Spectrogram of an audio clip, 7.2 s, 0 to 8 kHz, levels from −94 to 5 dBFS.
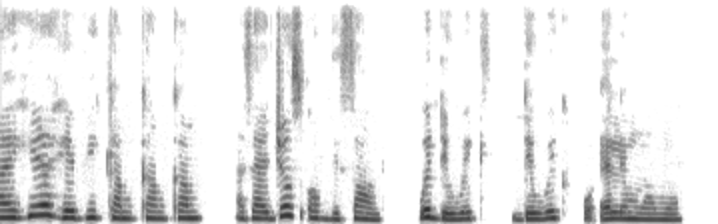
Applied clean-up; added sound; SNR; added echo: none; none; none; none.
